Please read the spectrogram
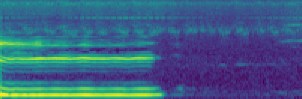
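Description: A man's voice humming one steady, flat note for about a second, mimicking the drone of a small lawnmower-engine well drill, then it stops and the rest is near silence.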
